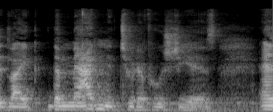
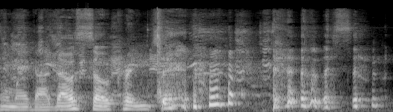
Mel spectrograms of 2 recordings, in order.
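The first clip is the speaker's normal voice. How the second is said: cringing at oneself, breaking into laughter; embarrassed laughing; 5 dB louder, slower than usual. Real, not acted. Vlogger watching their own fan encounter back, embarrassed laughing.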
